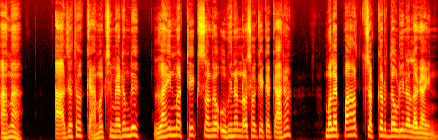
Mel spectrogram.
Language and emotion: Nepali, sad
